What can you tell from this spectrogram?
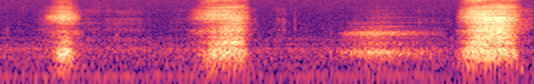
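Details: Repeated sneezing from a nose made oversensitive by intense congestion-clearing during an earlier sneezing fit that morning, less than an hour later: three explosive sneezes with snuffling intakes between them.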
